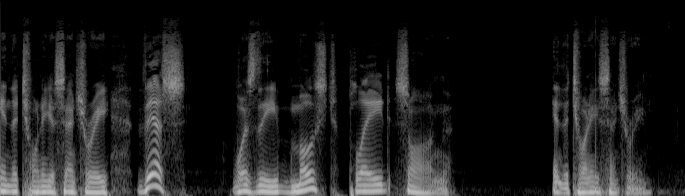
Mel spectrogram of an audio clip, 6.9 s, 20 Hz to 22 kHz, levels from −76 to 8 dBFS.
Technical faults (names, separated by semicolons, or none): overlapping chunks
